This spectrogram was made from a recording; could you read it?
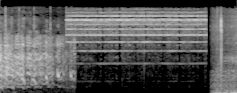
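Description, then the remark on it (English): A bell rings in one steady, sustained electronic tone for about two seconds, loud and clear on its own, after a burst of busy noise, then cuts off abruptly. “Well, that's the bell.”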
